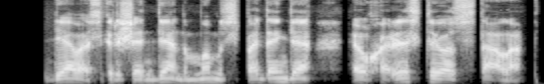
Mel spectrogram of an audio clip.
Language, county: Lithuanian, Kaunas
